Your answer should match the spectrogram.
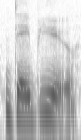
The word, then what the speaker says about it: debut: anyway yeah you're right the T on the end of that word you don't say the T right I think it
